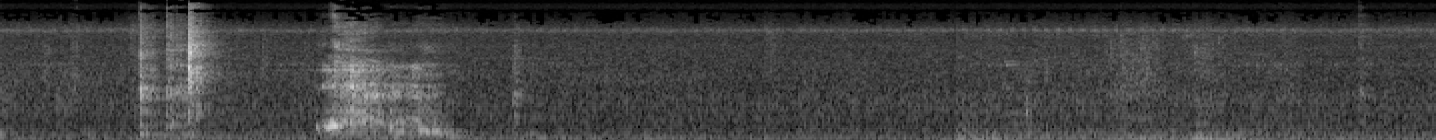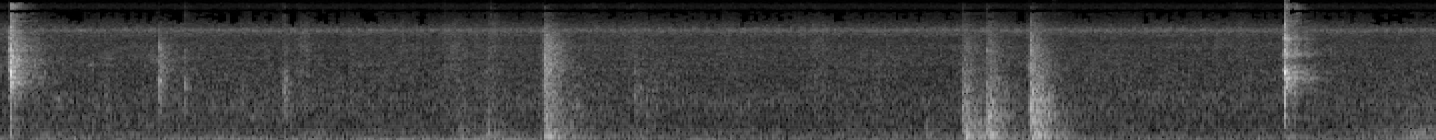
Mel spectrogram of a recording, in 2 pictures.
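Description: Metal ladles clink and scrape against a steel pot.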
